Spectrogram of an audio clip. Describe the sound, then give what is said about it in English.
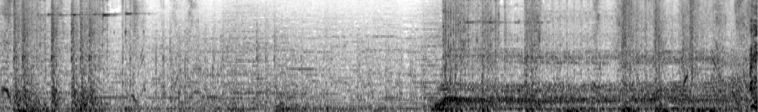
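Sustained, dense rattle of rapid gunfire from a special tactics and rescue squad shooting in a video game, loud and unbroken throughout, growing heavier partway through. “they're special tactics, and then they all just stand there shooting the guy”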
